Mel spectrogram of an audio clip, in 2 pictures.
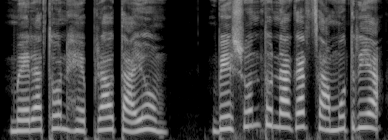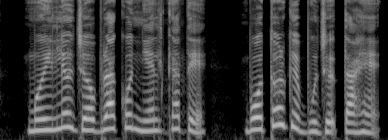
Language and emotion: Santali, sad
